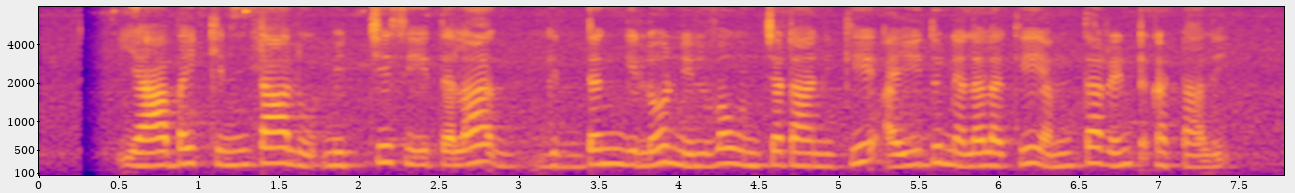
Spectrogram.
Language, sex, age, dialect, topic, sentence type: Telugu, male, 60-100, Central/Coastal, agriculture, question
